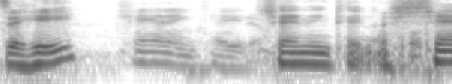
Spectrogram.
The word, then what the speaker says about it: Channing Tatum: Channing Tatum. Channing Tatum. You said Shannon. He said Shannon. Shannon Tatum.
